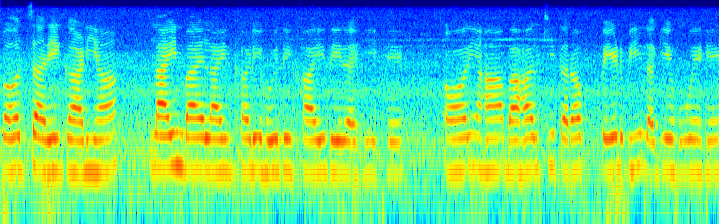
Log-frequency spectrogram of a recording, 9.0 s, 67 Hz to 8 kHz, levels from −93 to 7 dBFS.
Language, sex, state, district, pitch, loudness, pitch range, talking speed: Hindi, female, Madhya Pradesh, Dhar, 210 Hz, -18 LUFS, 205-215 Hz, 145 wpm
